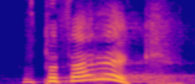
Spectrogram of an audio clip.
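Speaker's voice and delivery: high scornful sneer; scornful aside. Retold or imitated. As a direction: spit out the contempt in a high voice. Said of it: "in this camp going".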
